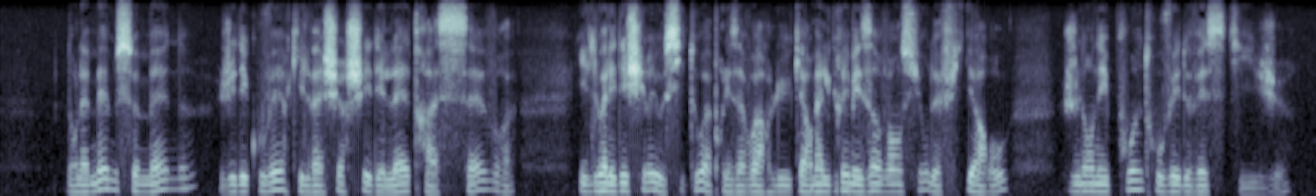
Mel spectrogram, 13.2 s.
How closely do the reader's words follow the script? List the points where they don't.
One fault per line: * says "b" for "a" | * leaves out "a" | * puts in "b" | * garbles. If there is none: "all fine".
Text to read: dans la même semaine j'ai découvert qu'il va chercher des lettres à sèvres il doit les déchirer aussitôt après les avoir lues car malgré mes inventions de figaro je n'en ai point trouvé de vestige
all fine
